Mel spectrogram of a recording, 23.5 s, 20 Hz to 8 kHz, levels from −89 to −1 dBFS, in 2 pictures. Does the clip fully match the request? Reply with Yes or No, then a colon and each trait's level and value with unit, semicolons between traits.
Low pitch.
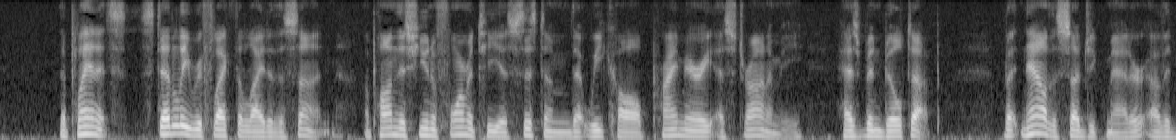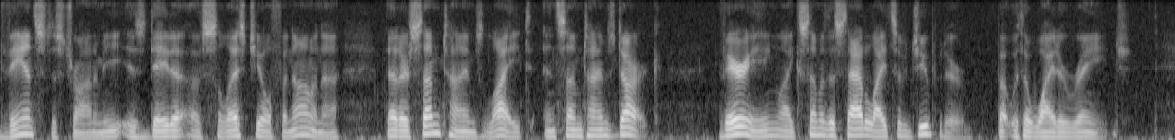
Yes: low, 120 Hz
